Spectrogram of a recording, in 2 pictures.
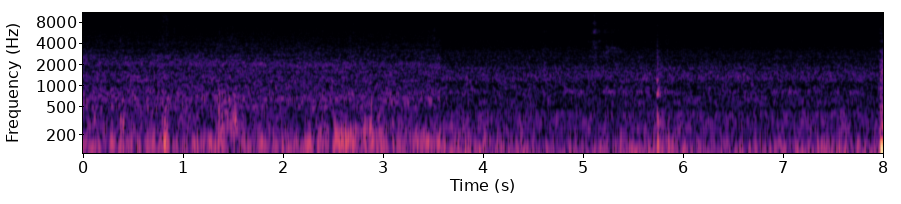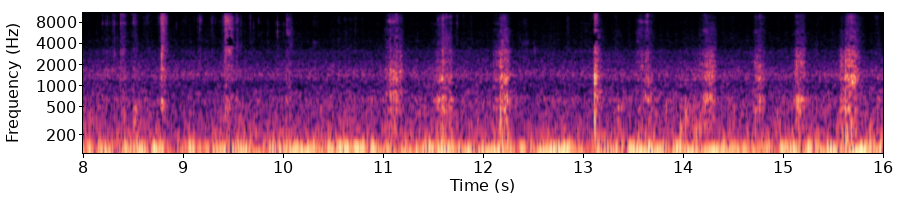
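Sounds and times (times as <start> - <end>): low steady rumble: 5.4 - 16.0
biscuit crunching: 8.0 - 16.0.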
